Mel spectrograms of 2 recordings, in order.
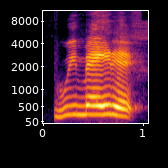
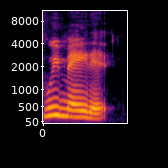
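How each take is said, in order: First: Louder, triumphant repeat; excited. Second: Said in the usual way. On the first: Shown as a demonstration. Cheering the survivors, louder and excited. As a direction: celebrate it.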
